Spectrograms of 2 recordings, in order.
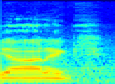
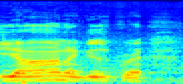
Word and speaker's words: Canik: uh review on the yannick or you know i'm sure some might be in the comments but like it's not pronounced yawning well look buddy i'm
